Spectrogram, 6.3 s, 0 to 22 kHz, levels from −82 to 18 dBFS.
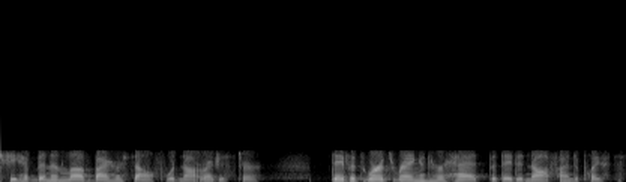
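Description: Speech throughout sounds thin and boxy, held to a 300 Hz to 3.4 kHz band with nothing above 3.8 kHz. Its s sounds are scratchy over a granular hiss. This is a Bluetooth CVSD headset codec, whose one-bit up/down steps, fitting a 64 kbps link, cannot track fast high content.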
